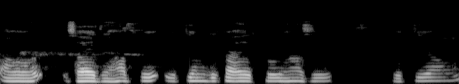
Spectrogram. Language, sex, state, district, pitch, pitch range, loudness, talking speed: Hindi, male, Chhattisgarh, Bastar, 155 Hz, 150-165 Hz, -20 LUFS, 155 wpm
